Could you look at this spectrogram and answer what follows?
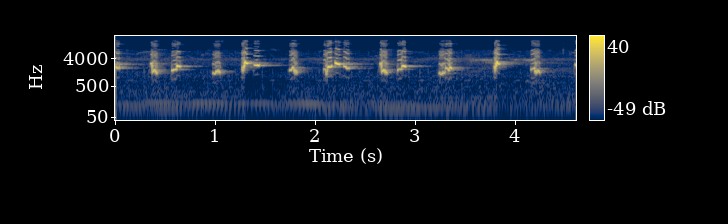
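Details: Sooty-headed bulbul in rapid 'full ropel' song, used as a master for training other bulbuls: a continuous string of chirpy, warbled whistles, some paired, over a faint low hum.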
